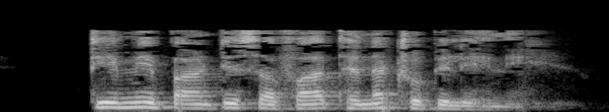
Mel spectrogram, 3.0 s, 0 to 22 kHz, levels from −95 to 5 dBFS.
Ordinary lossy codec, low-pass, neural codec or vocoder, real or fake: MP3, 32 kbps; 7.2 kHz; none; real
